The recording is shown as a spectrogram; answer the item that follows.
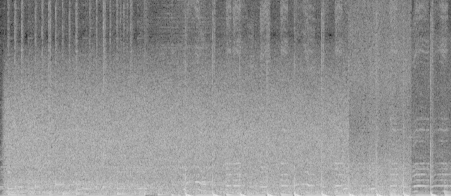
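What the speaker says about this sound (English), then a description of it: "This was Aling Aling waterfall." Steady, loud rushing roar of Aling Aling waterfall in northern Bali fills the whole stretch, constant and close, with no voices.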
